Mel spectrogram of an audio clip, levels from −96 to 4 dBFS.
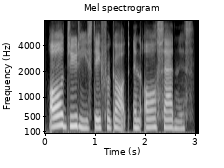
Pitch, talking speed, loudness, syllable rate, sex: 215 Hz, 135 wpm, -18 LUFS, 3.7 syllables/s, female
